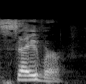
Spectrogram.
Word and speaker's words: Sever: I didn't realize that although it's spelled S-E-V-E-R, it's actually pronounced Savor.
